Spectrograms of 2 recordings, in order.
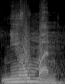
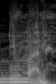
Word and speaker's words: Neumann: Was in Germany, I learned that it's pronounced Neumann, not Newman. No. Neumann. It's pronounced Neumann. Neumann and Esa, not Newman.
